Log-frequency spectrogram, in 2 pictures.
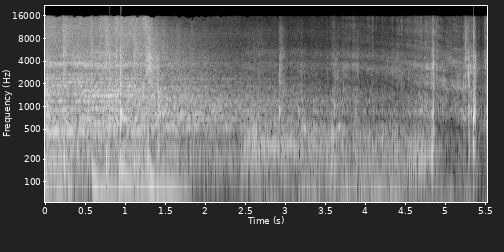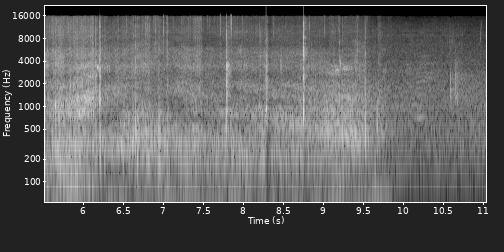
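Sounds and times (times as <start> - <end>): skateboard wheels rolling on concrete: 2.4 - 11.0
skateboard clacking on concrete: 2.9 - 11.0.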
